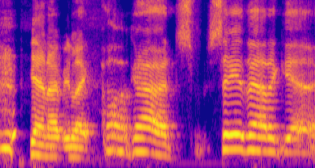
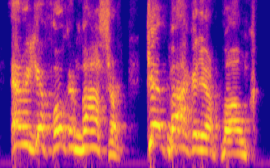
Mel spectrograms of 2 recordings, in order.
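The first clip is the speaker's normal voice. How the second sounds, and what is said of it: Shouted, intimidating Scottish accent. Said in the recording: “I love your accent... you're kind of intimidated by that accent”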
